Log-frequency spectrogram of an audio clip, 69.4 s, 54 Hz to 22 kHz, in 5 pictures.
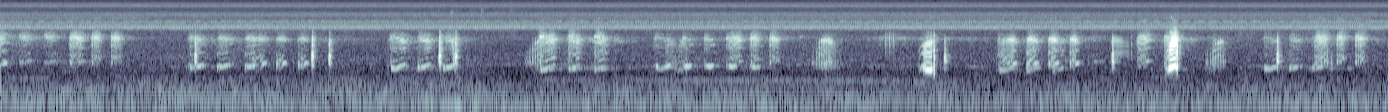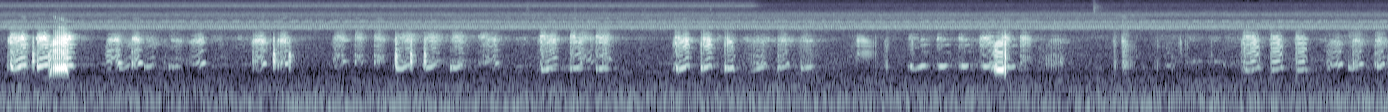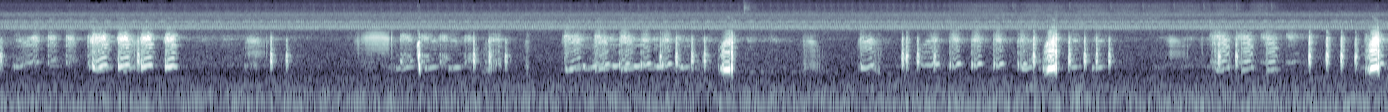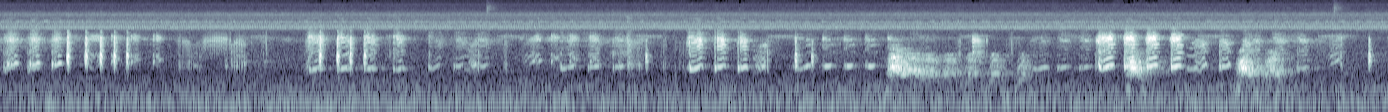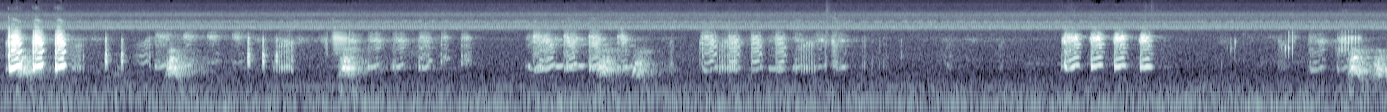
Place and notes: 青蛙ㄚ 婆的家, Taomi Ln., Puli Township - Frogs chirping
Frogs chirping, Small ecological pool
Zoom H2n MS+XY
